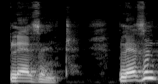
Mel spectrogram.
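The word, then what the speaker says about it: pleasant: प्लेजेंट का मतलब है खुशगवार। प्लेजेंट में ई साइलेंट है और एस जेड की आवाज़ देगा।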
